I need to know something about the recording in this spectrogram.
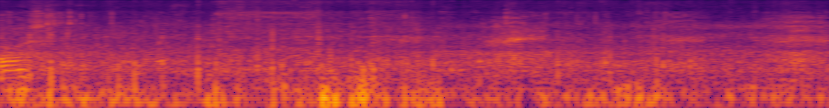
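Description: Wind buffeting a phone's microphone on the move outdoors: an irregular low rumble over a steady hiss.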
